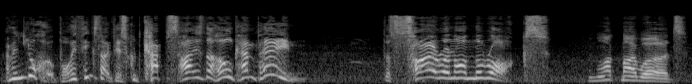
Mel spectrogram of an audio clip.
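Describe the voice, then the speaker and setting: An actor in a radio drama playing a fussy, easily alarmed political campaigner with an upper-class English accent and a blustering manner. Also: male voice, very high voice, big pitch swings, a little slow, pushed and bright, slight background noise, full character voice. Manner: blustering, emphatic.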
